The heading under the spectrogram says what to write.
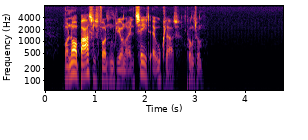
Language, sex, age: Danish, male, 30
